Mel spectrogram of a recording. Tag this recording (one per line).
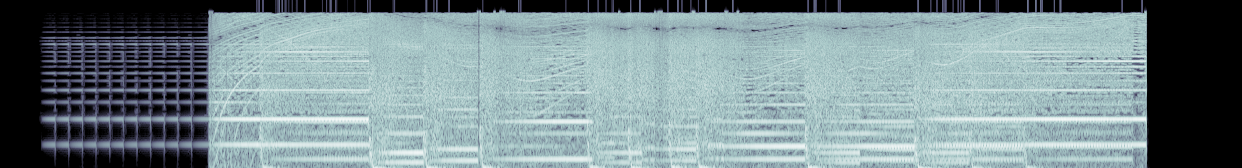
EL
horse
